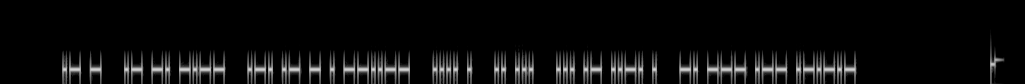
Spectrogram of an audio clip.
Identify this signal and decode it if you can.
Morse code, heard as a keyed tone, about 34 wpm, 700 Hz. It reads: AT ANY RATE, HE IS SAFE NOW.
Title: Sentences from Top 900 Words 35wpm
